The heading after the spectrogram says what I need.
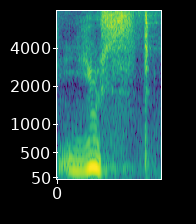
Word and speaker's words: used: listen to the pronunciation I said used with T sound used not used it or use they'd used that's very important to distinguish it from the other verb use okay used the next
